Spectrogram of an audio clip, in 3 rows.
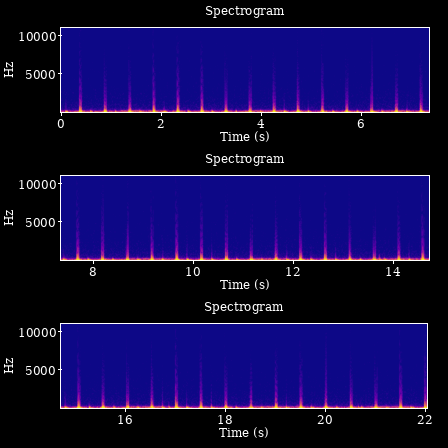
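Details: Female's heart recorded right after a workout, pounding and not calming down, felt in chest, neck, face and stomach; strong, steady, regular beat at about 120 per minute: sinus tachycardia after exercise.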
